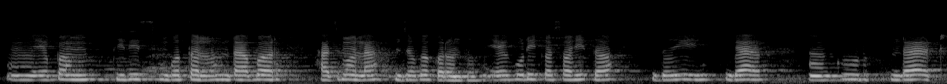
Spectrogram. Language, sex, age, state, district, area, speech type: Odia, female, 45-60, Odisha, Jajpur, rural, read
